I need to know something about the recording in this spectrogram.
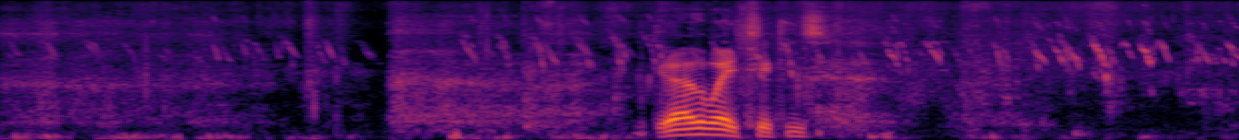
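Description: Young chicks cheep close by.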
